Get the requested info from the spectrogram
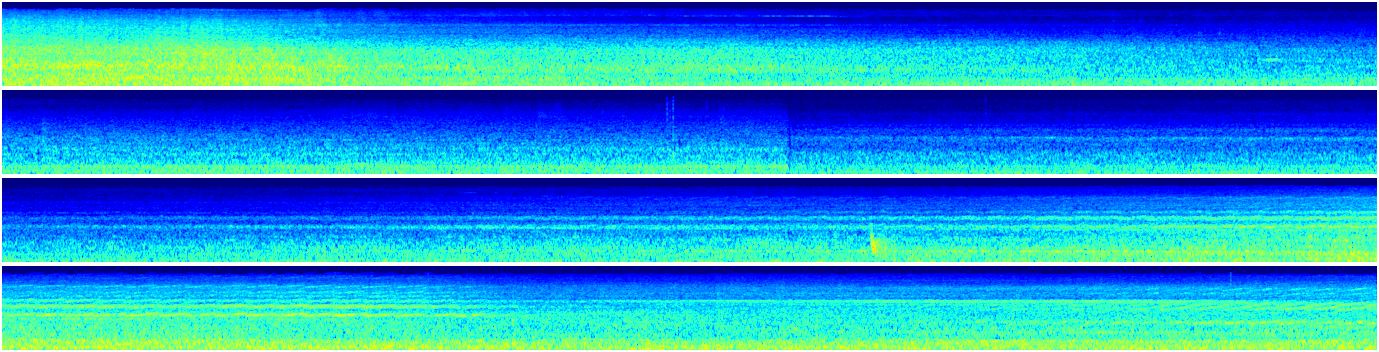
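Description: Electric trains at a main-line station: a passing train fades away in the first couple of seconds, leaving a low rumble and a steady hum. A sharp click comes about two-thirds of the way through, then another train approaches, its noise growing with wavering high whining tones.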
